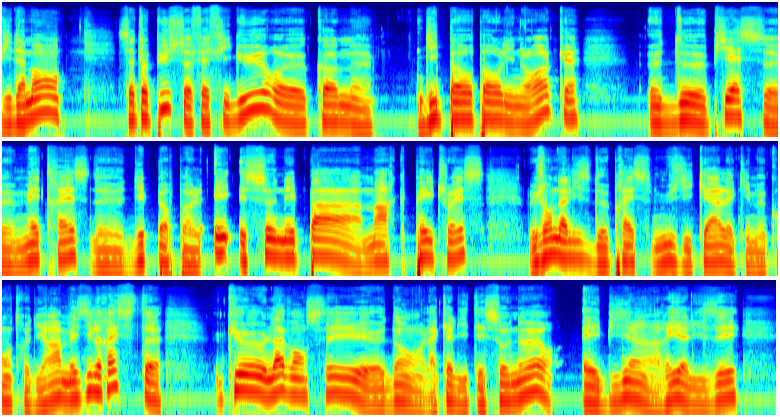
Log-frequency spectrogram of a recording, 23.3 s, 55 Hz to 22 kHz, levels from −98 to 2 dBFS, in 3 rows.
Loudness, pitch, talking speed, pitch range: -17 LUFS, 120 Hz, 110 wpm, 100-135 Hz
